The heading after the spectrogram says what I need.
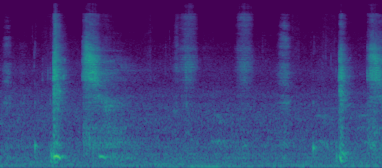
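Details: Female sneezing repeatedly all day, cause unknown; a run of quick, sharp, hissing sneezes, about five to six in under six seconds, a sneezing fit.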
